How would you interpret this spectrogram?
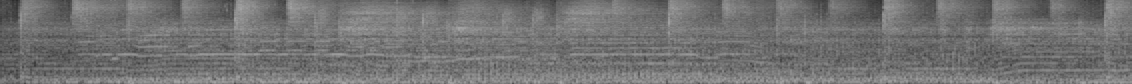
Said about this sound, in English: The four chums stand at the roadside as the menacing stream of Harleys, ranging from choppers to trikes, fat boys to sportsters, cruises by.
